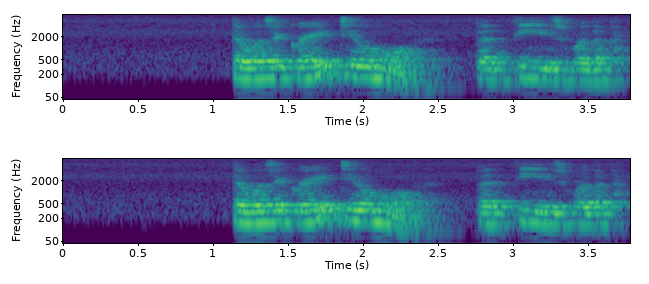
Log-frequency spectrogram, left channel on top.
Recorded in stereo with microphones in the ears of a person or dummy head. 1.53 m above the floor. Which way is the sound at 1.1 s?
20° left (ahead or behind).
